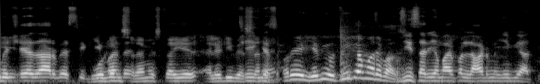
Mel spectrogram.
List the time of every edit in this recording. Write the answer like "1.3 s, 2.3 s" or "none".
2.8 s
